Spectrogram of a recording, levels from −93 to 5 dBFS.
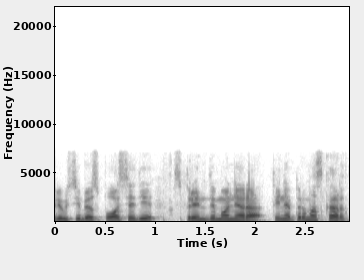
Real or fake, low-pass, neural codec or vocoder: real; 7.2 kHz; none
